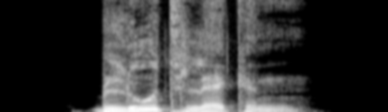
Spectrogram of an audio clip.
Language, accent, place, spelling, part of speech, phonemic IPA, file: German, Germany, Berlin, Blut lecken, verb, /ˈbluːt ˈlɛkn̩/, De-Blut lecken.ogg
- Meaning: to taste blood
